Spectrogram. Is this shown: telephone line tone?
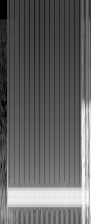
yes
